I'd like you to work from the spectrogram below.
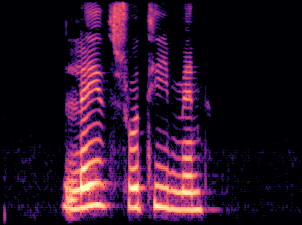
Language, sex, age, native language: Icelandic, female, 20-29, Icelandic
